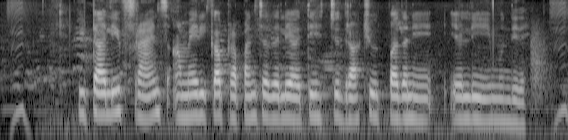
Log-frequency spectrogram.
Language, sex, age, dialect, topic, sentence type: Kannada, female, 18-24, Mysore Kannada, agriculture, statement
